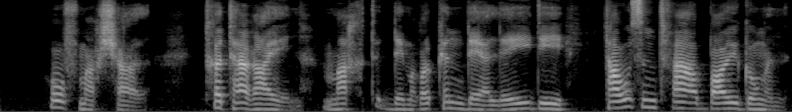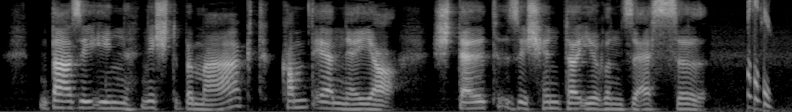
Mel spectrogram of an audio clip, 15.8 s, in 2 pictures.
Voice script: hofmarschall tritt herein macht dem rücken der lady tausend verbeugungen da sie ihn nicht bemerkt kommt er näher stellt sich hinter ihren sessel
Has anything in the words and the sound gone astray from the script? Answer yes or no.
yes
